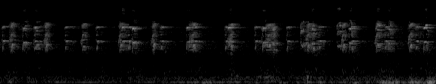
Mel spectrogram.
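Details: A squirrel squeaks continuously near red ants carrying food and eggs out of their nest: sharp, high chirps in short bursts, about three each second, on a faint rustling background.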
